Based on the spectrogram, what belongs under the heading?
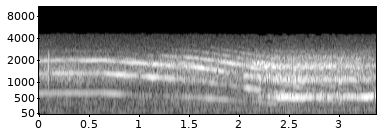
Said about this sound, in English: Now stop the car.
